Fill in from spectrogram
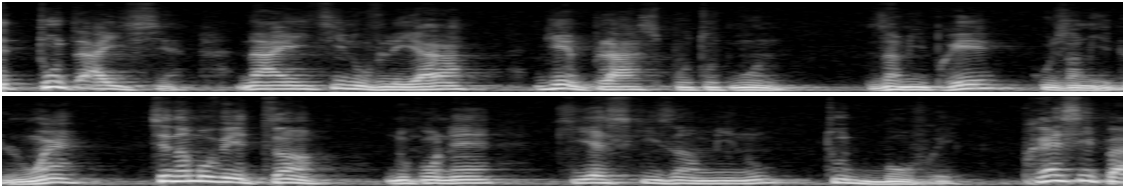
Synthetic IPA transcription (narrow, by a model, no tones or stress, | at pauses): et̪ut̪aisjɛ̰̃ | nãait̪inũvlea | ɡɛ̃plasput̪ut̪mũn | zɑ̃mĩpʁɛkuzɑ̃mḭ̃lwɛ̃ | senãmovɛt̪ɑ̃ | nũkɔ̃nɛ̃ | kʰiɛskizɑ̃mĩnũt̪ut̪̚bɔ̃vʁɛ̰ | pʁɛ̃sipa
